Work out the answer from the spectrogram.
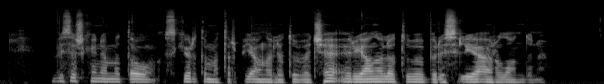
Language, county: Lithuanian, Vilnius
